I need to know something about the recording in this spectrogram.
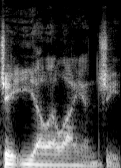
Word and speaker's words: Jelling: the town of uh I think I'm probably actually pronouncing this wrong of jelling in Denmark cuz J's in Danish language are actually usually pronounced with like kind of like a y sound so it might be like a um like a I don't want to say yelling but it might be a little bit more close to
